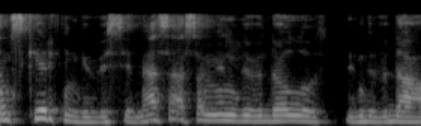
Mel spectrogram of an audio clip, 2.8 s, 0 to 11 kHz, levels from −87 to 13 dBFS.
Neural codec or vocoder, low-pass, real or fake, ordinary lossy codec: none; 7.2 kHz; real; AAC, 64 kbps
